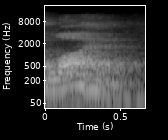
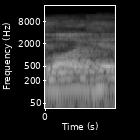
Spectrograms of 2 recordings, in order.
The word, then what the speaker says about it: Lawhead: It's pronounced lawhead. Oh, I never knew that. Yeah. But people say loghead or laughhead. I read it as laughhead. I always thought it was lawhead. Aww. It's lawhead, it's Scotch Irish.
